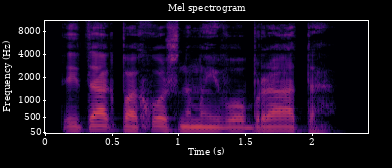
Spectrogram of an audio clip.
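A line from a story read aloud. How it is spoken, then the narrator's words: Sudden, sad, man. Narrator (Russian): внезапно выдал он, очень грустно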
